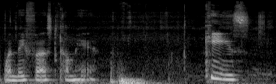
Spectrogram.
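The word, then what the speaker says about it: Caius: they first come here keys short for gone villain keys it's situated right next to the senate house and often features in tourist photos and no one pronounces it right until they hear it for the first time natsuki this is a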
